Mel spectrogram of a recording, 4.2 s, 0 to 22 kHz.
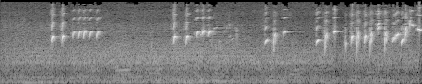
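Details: Competition entry from the 2016 World Championship in Goldfinch Song: a European goldfinch delivers bright high twittering phrases, paired clear chirps then a quickening run of tinkling notes, with low room rumble beneath.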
